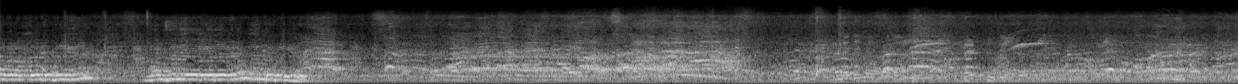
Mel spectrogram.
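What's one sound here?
A large crowd shouts and cheers loudly nearby.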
